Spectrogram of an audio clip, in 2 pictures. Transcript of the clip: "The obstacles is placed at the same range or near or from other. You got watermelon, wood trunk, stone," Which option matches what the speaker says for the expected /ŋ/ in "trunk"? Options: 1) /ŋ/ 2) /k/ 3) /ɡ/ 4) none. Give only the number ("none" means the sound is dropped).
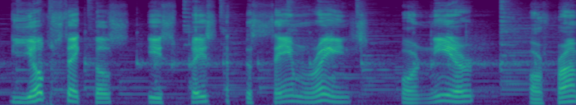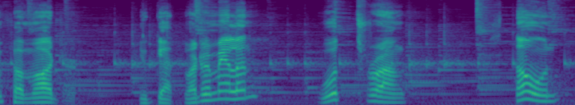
1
